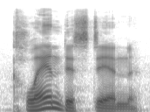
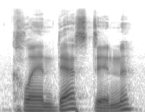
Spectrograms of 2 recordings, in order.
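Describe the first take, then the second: First: The stress is on the first syllable. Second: The stress is on the second syllable.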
